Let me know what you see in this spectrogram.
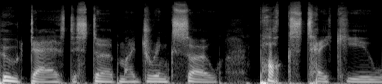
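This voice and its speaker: A man puts on a booming character voice at a medium pitch, speaking at a fairly slow pace. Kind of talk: archaic. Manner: indignant, menacing.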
